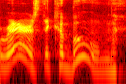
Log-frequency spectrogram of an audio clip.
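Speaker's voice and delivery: high, put-on voice. Retelling a voice calling from the back of the room when plans failed, imitated. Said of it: "I tried to do that voice".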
